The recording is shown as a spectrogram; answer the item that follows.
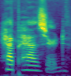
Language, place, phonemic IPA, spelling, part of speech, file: English, California, /(ˌ)hæpˈhæz.ɚd/, haphazard, adjective / noun / adverb, En-us-haphazard.ogg
- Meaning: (adjective) Random; chaotic; incomplete; not thorough, constant, or consistent; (noun) Simple chance, a random accident, luck; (adverb) Haphazardly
